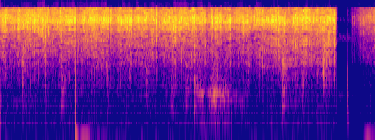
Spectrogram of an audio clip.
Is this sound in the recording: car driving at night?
no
